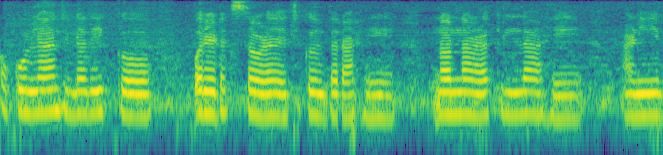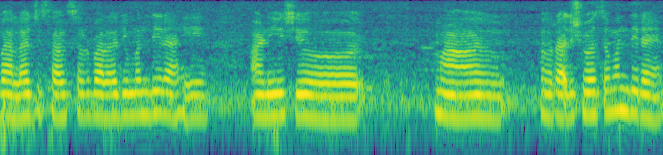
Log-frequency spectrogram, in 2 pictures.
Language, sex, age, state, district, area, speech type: Marathi, female, 18-30, Maharashtra, Akola, rural, spontaneous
